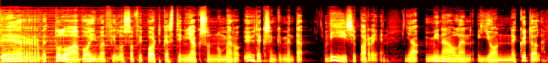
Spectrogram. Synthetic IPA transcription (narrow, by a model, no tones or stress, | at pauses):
t̪erʋe̞t̪ːuloɑʋo̞jmːɑfilosofipo̞d̥kæst̪injɑksonːumeɾoʔyhde̞ksæŋkymːent̪æ | ʋiːsipɑɾḭḛn | jɑ̰minæo̞le̞njo̞nːekyt̪ø̰læ̰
